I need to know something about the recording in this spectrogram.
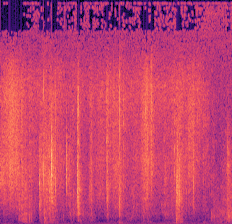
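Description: Boots thump on a wooden floor.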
